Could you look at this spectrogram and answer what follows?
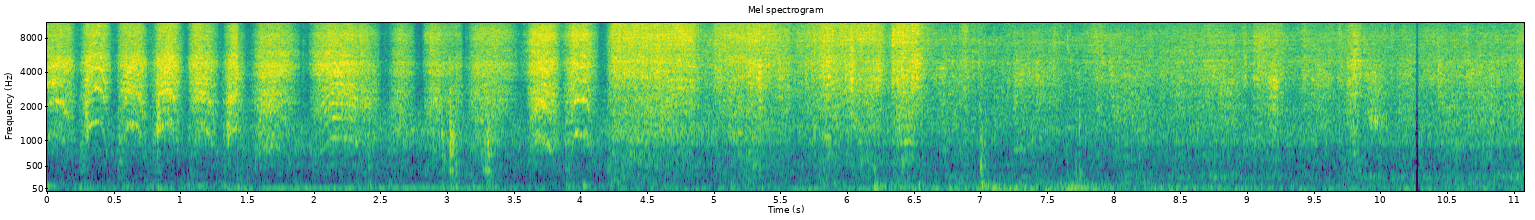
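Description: A deck brush scrubbing a boat's non-skid fiberglass deck in quick, even strokes, about three a second. About four seconds in, this gives way to the steady hiss of a garden hose spraying water across the deck to rinse off the cleaner.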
